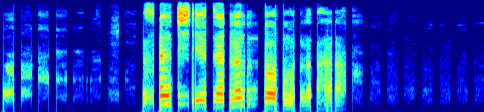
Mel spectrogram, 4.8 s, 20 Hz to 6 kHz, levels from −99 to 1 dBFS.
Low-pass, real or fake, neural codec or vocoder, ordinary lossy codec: 5.4 kHz; real; none; Opus, 64 kbps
